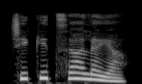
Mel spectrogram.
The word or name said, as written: ಚಿಕಿತ್ಸಾಲಯ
